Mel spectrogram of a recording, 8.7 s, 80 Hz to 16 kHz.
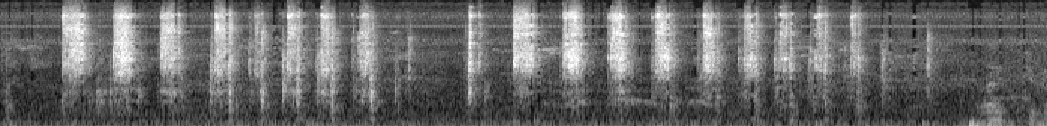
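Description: A hand ratchet snugging down the rocker cover bolts on an AE101 Levin, giving rapid bursts of clicking pawl ticks in repeated strokes, close and fairly quiet, with a brief soft thump near the end.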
